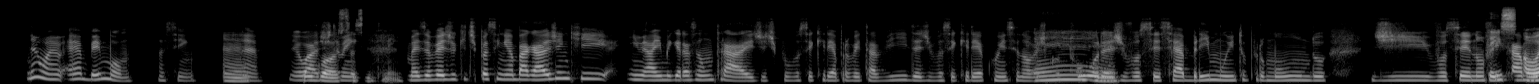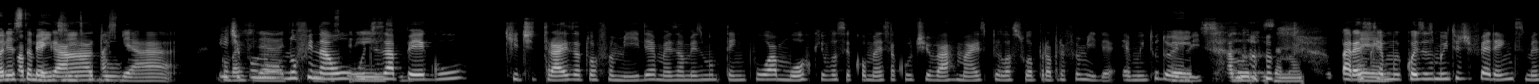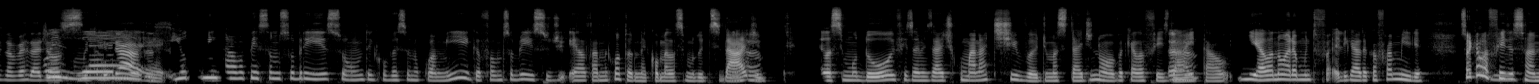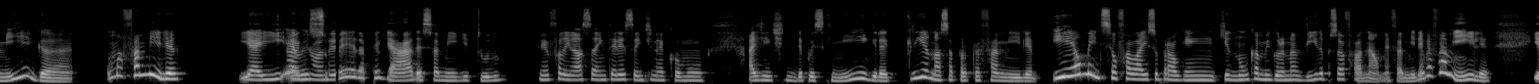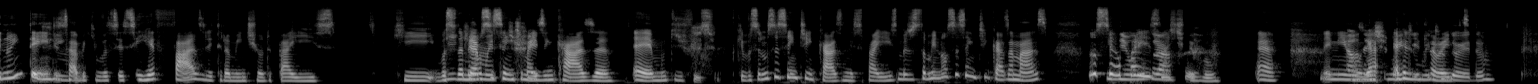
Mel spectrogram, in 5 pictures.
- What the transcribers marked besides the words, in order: laugh; unintelligible speech; unintelligible speech; sniff; other noise; tapping
- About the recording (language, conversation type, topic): Portuguese, unstructured, O que faz você se sentir grato hoje?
